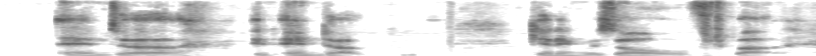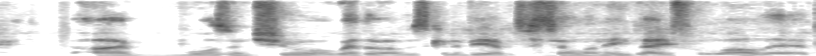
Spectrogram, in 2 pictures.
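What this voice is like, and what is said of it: Australian accent. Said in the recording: “how sexy is that accent though? ... oh, the Australian accent, yeah. ... I don't think there's a better accent in the whole world than Australian”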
